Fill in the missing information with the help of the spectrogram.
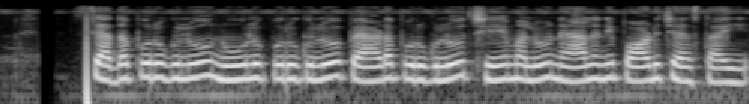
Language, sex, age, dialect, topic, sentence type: Telugu, female, 18-24, Utterandhra, agriculture, statement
